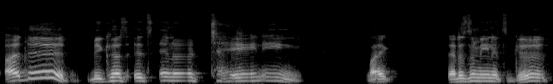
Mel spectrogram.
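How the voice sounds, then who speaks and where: Actor as a mellow, dry-witted young friend. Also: male voice, a little high, big pitch swings, takes it slowly, dry recording. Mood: blunt. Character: drunk young best friend, earnest yet exasperated. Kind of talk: comedic table read acting.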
